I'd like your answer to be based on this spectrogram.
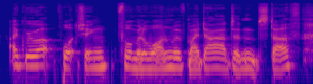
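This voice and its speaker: In a southern English accent, a woman speaks at a moderate pace. The recording is very clean, with a silent background. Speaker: website editor and F1 pundit. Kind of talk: casual chat.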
